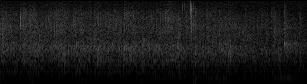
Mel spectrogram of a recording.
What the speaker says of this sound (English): A round of applause for our first contestants.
